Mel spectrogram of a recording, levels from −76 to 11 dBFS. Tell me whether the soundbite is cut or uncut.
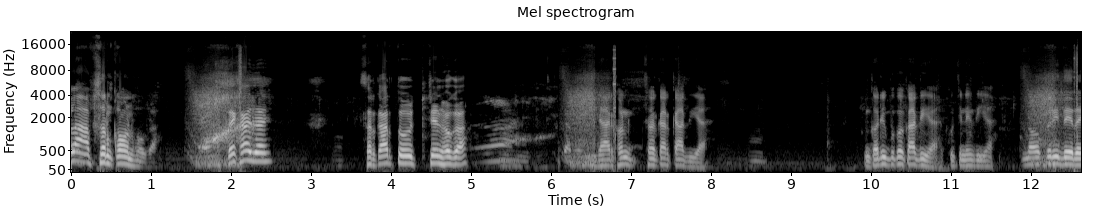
cut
